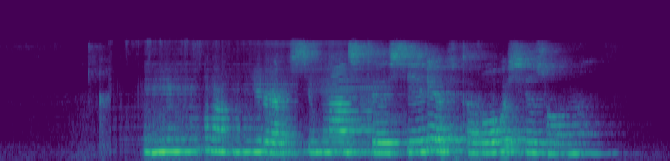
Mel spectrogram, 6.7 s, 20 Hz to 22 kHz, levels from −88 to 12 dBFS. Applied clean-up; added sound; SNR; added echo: neural separator model SepFormer DNS4.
